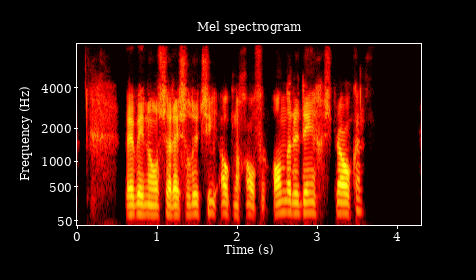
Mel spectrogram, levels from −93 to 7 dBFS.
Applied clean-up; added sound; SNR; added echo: neural mask model Resemble Enhance denoiser.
